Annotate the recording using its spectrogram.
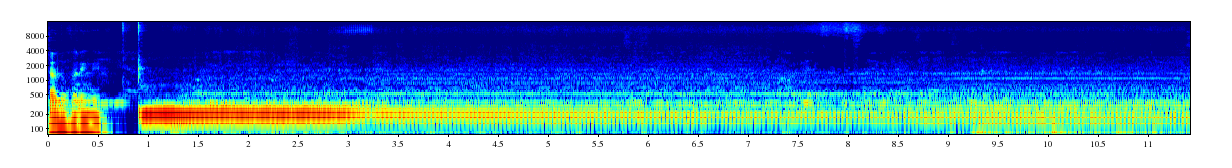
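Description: A microwave oven hums steadily as it runs.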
